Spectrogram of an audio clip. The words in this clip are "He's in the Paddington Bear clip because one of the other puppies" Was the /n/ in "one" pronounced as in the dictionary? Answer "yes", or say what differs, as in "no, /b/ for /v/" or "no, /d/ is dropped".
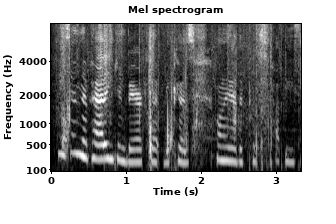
no, /n/ is dropped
